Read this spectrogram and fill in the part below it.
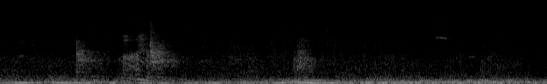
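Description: A heavy metal bin rumbles and scrapes as it is pushed along the ground.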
